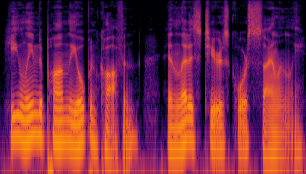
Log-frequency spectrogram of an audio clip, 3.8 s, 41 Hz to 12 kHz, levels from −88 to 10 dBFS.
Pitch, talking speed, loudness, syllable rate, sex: 105 Hz, 190 wpm, -19 LUFS, 5.6 syllables/s, male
